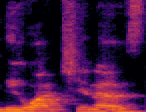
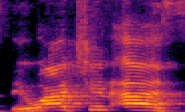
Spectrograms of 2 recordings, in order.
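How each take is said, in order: First: Said in the usual way. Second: "watching us" higher and more forceful; emphatic repeat. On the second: Real, not acted. Host boasts of viewers in over thirty countries, emphatic. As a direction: repeat it proudly, lifting "watching us".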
